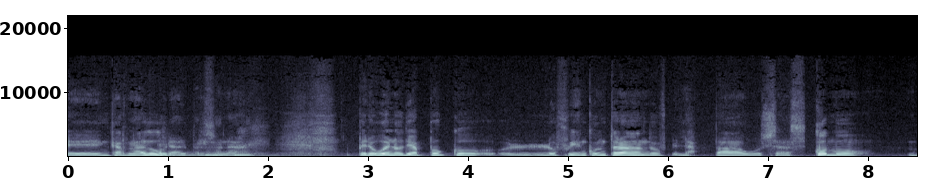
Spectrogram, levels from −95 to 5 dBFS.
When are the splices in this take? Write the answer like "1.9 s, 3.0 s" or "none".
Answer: 5.9 s, 7.3 s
